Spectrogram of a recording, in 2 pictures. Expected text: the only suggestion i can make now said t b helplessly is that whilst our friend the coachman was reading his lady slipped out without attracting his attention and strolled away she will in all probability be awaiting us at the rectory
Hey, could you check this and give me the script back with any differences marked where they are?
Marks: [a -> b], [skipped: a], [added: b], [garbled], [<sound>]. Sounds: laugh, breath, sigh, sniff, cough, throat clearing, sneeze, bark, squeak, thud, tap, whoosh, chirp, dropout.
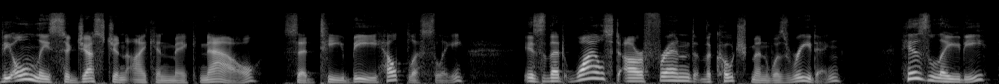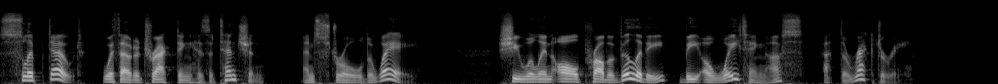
the only suggestion i can make now said t b helplessly is that whilst our friend the coachman was reading his lady slipped out without attracting his attention and strolled away she will in all probability be awaiting us at the rectory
